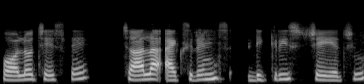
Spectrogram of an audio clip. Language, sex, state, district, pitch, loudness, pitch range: Telugu, female, Karnataka, Bellary, 225 Hz, -21 LUFS, 210-245 Hz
